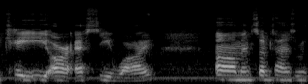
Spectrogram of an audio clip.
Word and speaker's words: Kersey: So, because my last name is Kersey, KERSEY, and sometimes with like passwords or usernames, we'll spell it KERZ, and like, but I put it like as a capital Z, so it's not like Kers, it's Kersey, and then the little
